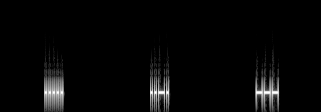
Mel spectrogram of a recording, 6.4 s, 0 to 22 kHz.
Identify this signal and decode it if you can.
Morse code, heard as a keyed tone, about 30 wpm, spaced as for 5 wpm, 700 Hz. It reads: 5FO
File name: course / 30:10wpm / 236 Lesson 38e - Letter q - Three Characters 30wpm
